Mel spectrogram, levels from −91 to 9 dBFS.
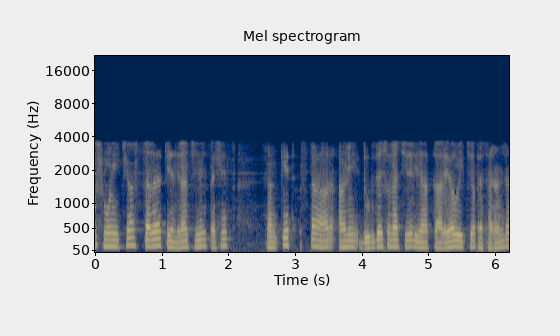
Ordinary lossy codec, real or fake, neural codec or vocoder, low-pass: none; fake; codec, 44.1 kHz, 2.6 kbps, SNAC; 3.6 kHz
